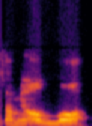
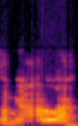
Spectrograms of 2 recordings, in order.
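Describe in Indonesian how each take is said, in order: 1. L dalam Allah terdengar tebal dan berat. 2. L dalam Allah terdengar tipis dan ringan. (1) "Ini tambah tebel, tafkhim" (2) "nggak boleh"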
